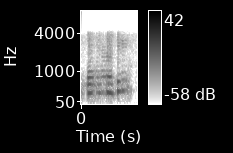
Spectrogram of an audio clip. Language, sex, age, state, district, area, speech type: Odia, female, 60+, Odisha, Kandhamal, rural, conversation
